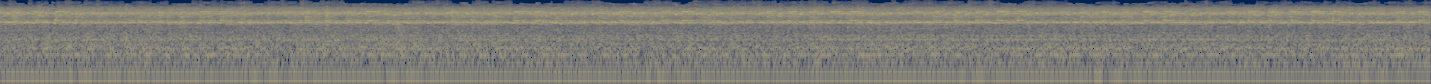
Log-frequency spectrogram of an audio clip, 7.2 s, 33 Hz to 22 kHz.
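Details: 1999 Subaru Forester S 2.5L EJ25 SOHC, first start-up after head gasket replacement, running: steady high-pitched squeal from a belt dragging on the bottom pulley, which was on a little too tight.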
